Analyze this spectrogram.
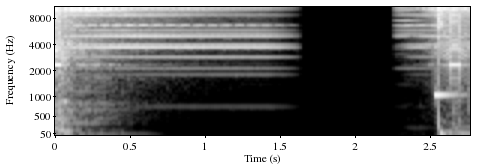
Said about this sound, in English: The phone is ringing, can't you hear it? Someone's on the line for you.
